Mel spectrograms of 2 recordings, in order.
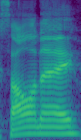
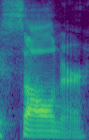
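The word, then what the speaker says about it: Saulnier: uh it's made by Jeremy Solen which I think I said that right I used to say sner but I feel like I learned somewhat recently that that is the incorrect way to say it but the guy who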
